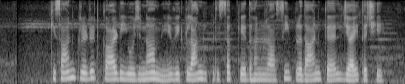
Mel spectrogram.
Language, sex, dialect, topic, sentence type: Maithili, female, Southern/Standard, agriculture, statement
